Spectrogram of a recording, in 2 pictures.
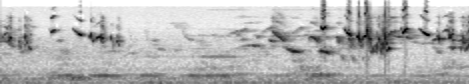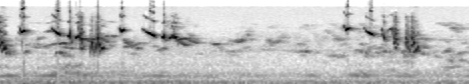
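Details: Oriental magpie-robin lure song to prompt other magpie-robins to sing: quick bursts of bright, sharp notes and whistles in dense clusters, separated by quieter gaps, over a low hum.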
